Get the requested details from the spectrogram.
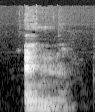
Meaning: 1. Aisne (a department of Hauts-de-France, France) 2. Aisne (a left tributary of the Oise, flowing through the departments of Meuse, Marne, Ardennes, Aisne and Oise, in northeastern France)
- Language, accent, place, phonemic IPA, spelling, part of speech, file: French, France, Paris, /ɛn/, Aisne, proper noun, LL-Q150 (fra)-Aisne.wav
